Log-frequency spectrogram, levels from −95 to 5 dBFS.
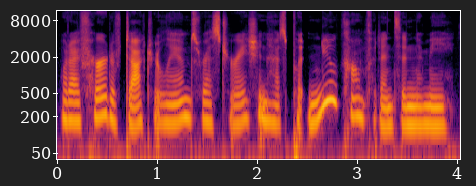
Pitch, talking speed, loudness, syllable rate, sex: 180 Hz, 210 wpm, -21 LUFS, 5.3 syllables/s, female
